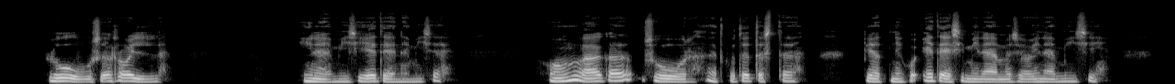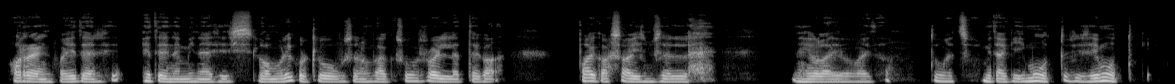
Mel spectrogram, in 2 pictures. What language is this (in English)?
Võro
